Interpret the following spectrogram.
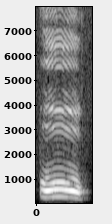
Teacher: कंठ और ओष्ठ से हो रहा है ओ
